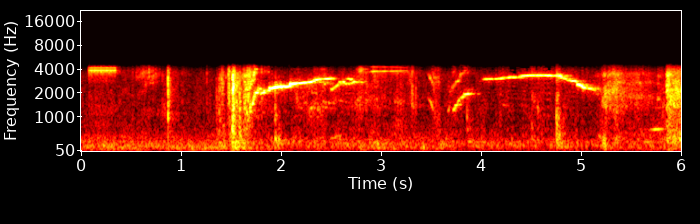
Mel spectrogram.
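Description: A door opening: a couple of latch clicks, then its hinges giving two long high-pitched squeaks that glide up and then down in pitch.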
